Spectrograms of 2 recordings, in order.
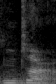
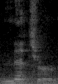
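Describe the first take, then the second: First: No vowel is sounded between N and T. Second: A vowel is sounded between N and T. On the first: This is the non-English way of saying it. "but it's Nter" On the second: This is the English way of saying it. "That's the English pronunciation of it"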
